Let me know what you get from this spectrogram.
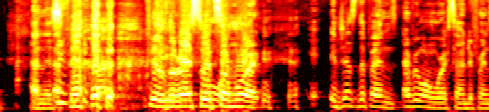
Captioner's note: laughter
